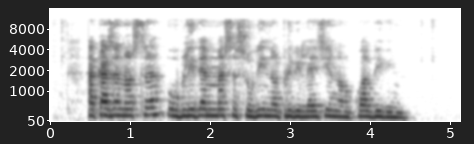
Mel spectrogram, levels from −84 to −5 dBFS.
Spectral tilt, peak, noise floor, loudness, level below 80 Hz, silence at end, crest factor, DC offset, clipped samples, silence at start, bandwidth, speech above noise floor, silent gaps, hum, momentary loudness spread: -5.5 dB/octave; -6 dBFS; -65 dBFS; -25 LUFS; -66 dBFS; 0.65 s; 20 dB; under 0.1%; under 0.1%; 0.5 s; 11.5 kHz; 40 dB; none; none; 7 LU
